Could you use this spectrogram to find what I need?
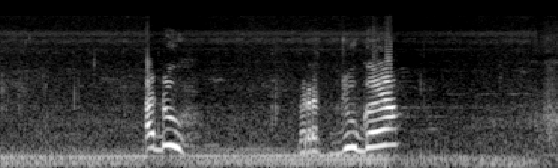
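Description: A young boy speaks up loudly nearby.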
